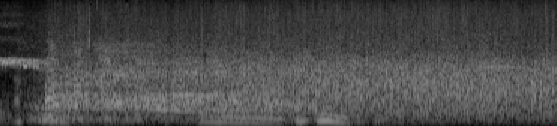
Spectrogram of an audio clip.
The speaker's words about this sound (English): you were saving your last flourish for the end and got the big round of applause.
